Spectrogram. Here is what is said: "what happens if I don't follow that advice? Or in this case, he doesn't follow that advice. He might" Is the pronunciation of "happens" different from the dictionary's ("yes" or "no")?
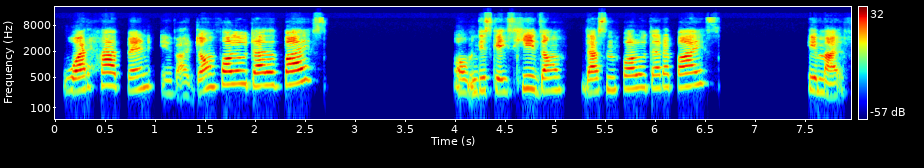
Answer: yes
